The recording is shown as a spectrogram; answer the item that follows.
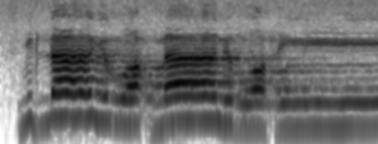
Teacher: حالا به توسط میخوانیم، یعنی مقدار چهار، خواهید شنید که مد اون قدری کمتر از مد کاف خواهد بود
